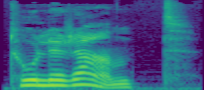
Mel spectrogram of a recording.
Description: Uttal: [toler'an:t (el. -'ang:t)]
